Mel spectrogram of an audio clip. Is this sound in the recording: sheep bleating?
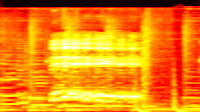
yes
